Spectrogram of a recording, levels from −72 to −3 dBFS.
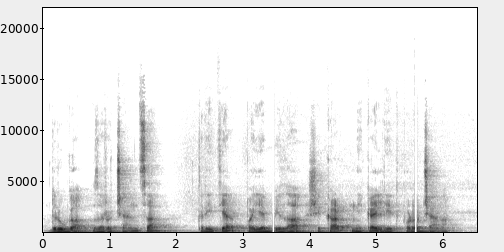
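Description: At 3.43 s, right after "tretja pa je", the speech drops into a 33 ms hole, and again at 5.56 s for 39 ms: a gap at a join of encoded pieces, where separately encoded chunks kept their start delay and end padding, so the sound stops dead and resumes with smeared edges.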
